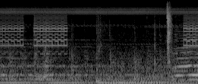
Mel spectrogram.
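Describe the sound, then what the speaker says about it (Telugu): A phone rings with an electronic ringtone, its repeating tones pulsing close and clear across the short stretch, with no one speaking over it. "మా అన్నయ్య ఫోన్ చేస్తున్నాడు"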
